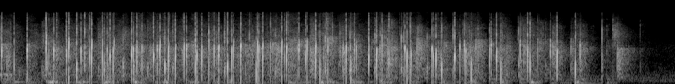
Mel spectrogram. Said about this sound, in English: And commissioners, that concludes staff introductions. So let's greet everyone with a round of applause.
